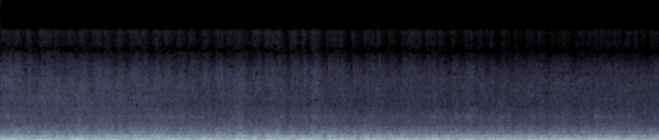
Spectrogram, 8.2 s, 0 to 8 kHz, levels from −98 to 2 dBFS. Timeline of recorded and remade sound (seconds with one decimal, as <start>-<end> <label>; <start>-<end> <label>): 0.0-8.2 recorded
